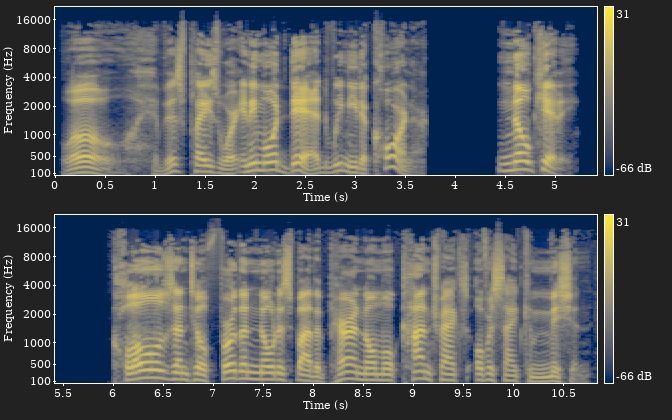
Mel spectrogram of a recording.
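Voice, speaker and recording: An actor playing a streetwise, wisecracking, grumbling ghost hunter in a scripted video game. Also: male voice, medium pitch, very animated, measured pace, dry recording, clean studio sound. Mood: wry, grumbling. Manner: wry, streetwise, complaining.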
